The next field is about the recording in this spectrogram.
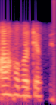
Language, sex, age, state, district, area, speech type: Assamese, female, 18-30, Assam, Kamrup Metropolitan, urban, conversation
